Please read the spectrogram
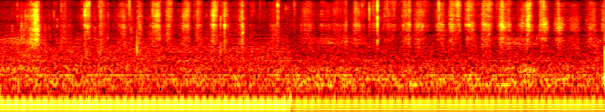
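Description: Faint rubbing with soft, irregular scrapes and ticks: a gloved fingertip smoothing wet two-part epoxy clay over a doll's vinyl head.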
